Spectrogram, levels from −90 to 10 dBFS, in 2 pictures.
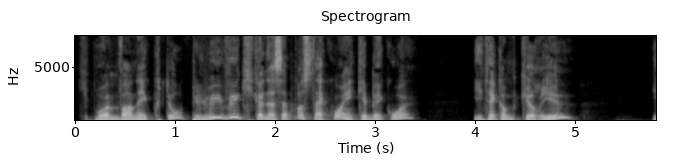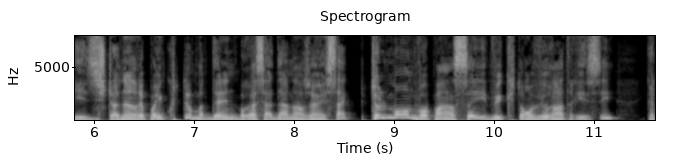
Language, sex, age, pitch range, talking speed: French, male, 60-79, 130-185 Hz, 275 wpm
